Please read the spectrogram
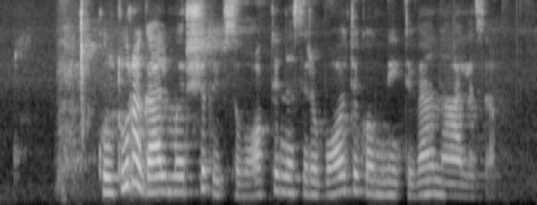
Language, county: Lithuanian, Kaunas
